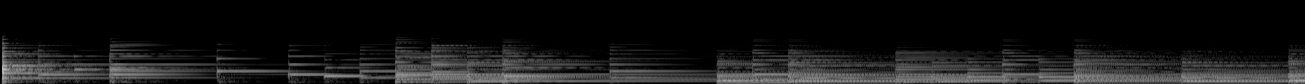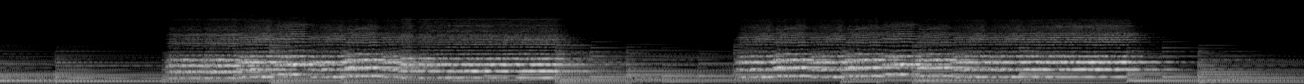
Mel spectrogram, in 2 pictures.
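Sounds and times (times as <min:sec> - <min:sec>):
upper voices: 0:14.7 - 0:19.0, 0:20.4 - 0:24.8.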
